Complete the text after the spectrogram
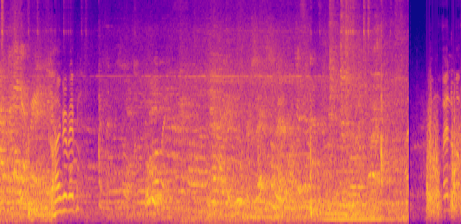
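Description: Many people chatter in a busy room.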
